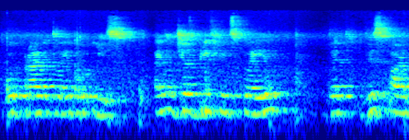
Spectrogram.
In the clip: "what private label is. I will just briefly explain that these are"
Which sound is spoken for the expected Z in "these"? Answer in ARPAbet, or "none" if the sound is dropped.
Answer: S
